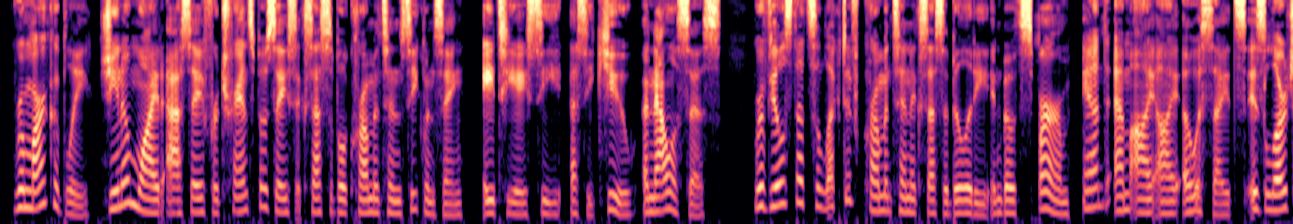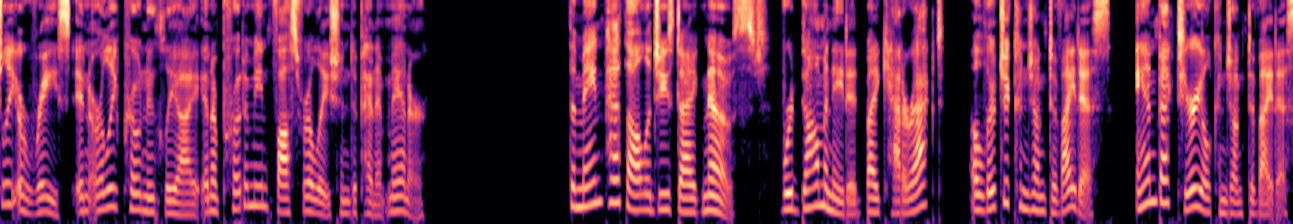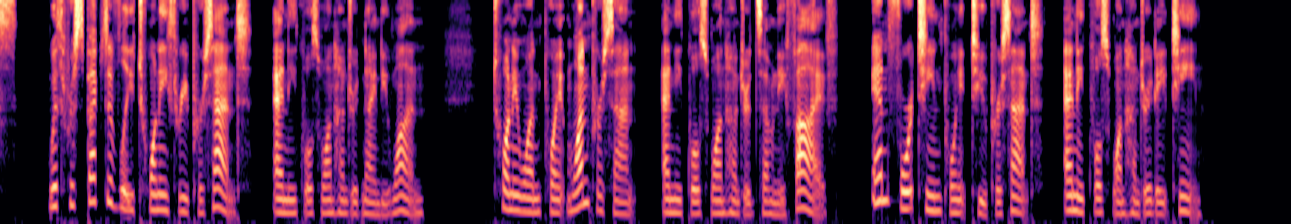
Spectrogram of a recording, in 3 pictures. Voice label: Medical Narration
